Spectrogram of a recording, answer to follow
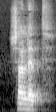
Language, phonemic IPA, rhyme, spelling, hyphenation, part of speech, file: Dutch, /saːˈlɛt/, -ɛt, salet, sa‧let, noun, Nl-salet.ogg
- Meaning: a salon, a small room where one receives guests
